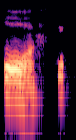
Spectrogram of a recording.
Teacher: قوف میں جو آپ کا بالکل جڑ ہے زبان کی، وہ آپ کے کوے کے اگلے نرم حصے سے لگ رہی تھی، تو قوف ادا ہو رہا تھا.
